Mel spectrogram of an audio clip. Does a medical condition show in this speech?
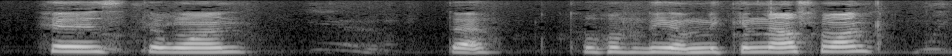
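Yes: speech impairment.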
